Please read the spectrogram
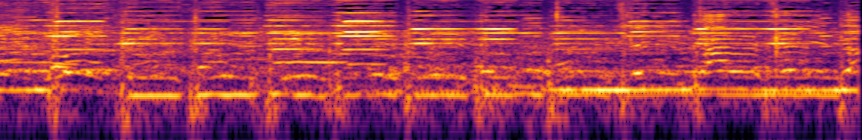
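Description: Harmonica (rondín) playing a repeated figure that swaps between two held notes, over a steady beat of stamping feet, a few stamps a second, from the dancers.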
